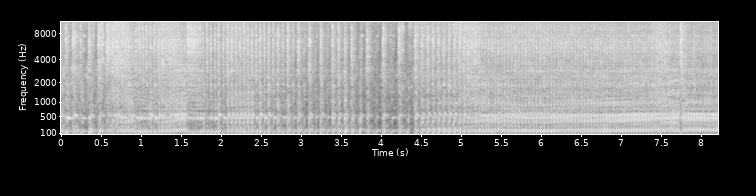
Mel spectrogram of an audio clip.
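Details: Honda ATC200S engine after being seized twice and a cracked oil filter cap replaced, refilled with oil: steady, even single-cylinder thump with brief rev blip, no knocks or rattles; normal idle.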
